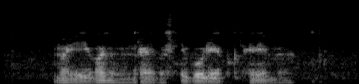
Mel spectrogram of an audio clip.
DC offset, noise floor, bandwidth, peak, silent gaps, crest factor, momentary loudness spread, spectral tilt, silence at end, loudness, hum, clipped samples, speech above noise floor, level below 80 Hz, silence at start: under 0.1%; -60 dBFS; 11 kHz; -12 dBFS; none; 22 dB; 13 LU; -7 dB/octave; 0.4 s; -31 LUFS; none; under 0.1%; 30 dB; -52 dBFS; 0.55 s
